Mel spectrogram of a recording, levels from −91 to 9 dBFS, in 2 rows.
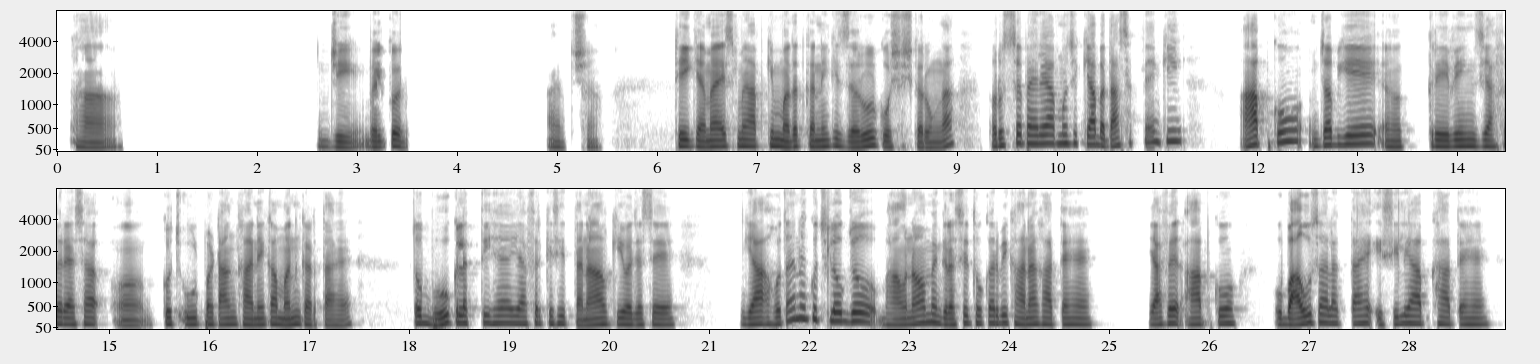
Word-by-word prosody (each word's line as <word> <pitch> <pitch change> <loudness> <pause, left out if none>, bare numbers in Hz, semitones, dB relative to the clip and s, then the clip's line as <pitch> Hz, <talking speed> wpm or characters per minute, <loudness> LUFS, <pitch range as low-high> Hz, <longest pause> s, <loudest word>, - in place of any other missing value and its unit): हाँ। 105 0 -3 2.0
जी, 115 -2 -1 0.2
बिल्कुल। 115 +1 +1 1.4
अच्छा, 110 -2 -9 0.8
ठीक 130 -2 +3
है 120 - +5
मैं 125 +1 +4
इसमें 125 +2 0
आपकी 130 +2 0
मदद 125 -1 +3
करने 120 +1 +2
की 135 - -2
ज़रूर 120 +4 +3
कोशिश 115 +1 -3
करूँगा, 105 +6 -1 0.4
और 130 - +1
उससे 145 +7 0
पहले 180 0 +3
आप 180 -1 +2
मुझे 185 +1 -1
क्या 165 -3 +4
बता 140 -3 +1
सकते 190 +5 -8
हैं 215 - -2
कि 230 +2 -2 0.7
आपको 205 0 +1 0.4
जब 155 0 +3
ये 175 +2 +3
अ, 115 0 -2 0.3
क्रेविंग्स 130 0 +3
या 125 - +3
फिर 135 +2 -1
ऐसा 130 +1 +1
अ, - - -1 0.7
कुछ 135 -1 -1
उट-पटांग 125 0 0
खाने 120 0 +2
का 130 +1 +1
मन 120 +1 +2
करता 115 -3 -2
है 105 +4 -5 0.6
तो 150 - +3
भूख 145 +4 +2
लगती 155 0 0
है 150 +1 0
या 145 - +1
फिर 150 +2 -4
किसी 145 0 -2
तनाव 120 0 +1
की 130 - 0
वज़ह 120 -1 +2
से, 120 -1 -1 0.7
या 130 +1 +3
होता 135 +7 -1
है 225 - +1
ना 245 - +2
कुछ 230 -2 -3
लोग 185 -1 +4
जो 185 -2 +3
भावनाओं 120 +6 +1
में 165 -2 +1
ग्रसित 125 +5 0
होकर 150 0 0
भी 155 +1 0
खाना 130 -3 +1
खाते 130 -1 -2
हैं? 125 -1 -1 0.6
या 125 - +4
फिर 150 +2 +2
आपको 130 +4 0 0.5
उबाऊ-सा 135 +7 +5
लगता 145 -1 -2
है 155 - 0
इसलिए 135 +5 -2
आप 145 -1 +1
खाते 130 -2 -3
हैं। 125 0 -3
130 Hz, 160 wpm, -22 LUFS, 120-150 Hz, 2.0 s, है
